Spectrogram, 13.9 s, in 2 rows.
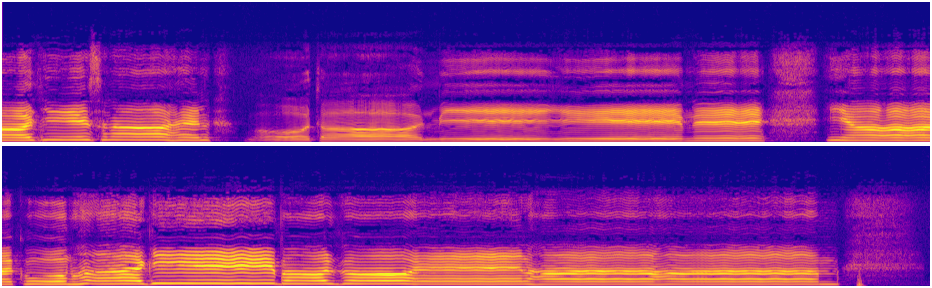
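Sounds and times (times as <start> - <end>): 
man singing soprano chant: 0.0 - 13.4.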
